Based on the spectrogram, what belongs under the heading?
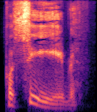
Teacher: with a light touch of the, hardly audible touch of the L, possible. But same spelling, same meaning, possible.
